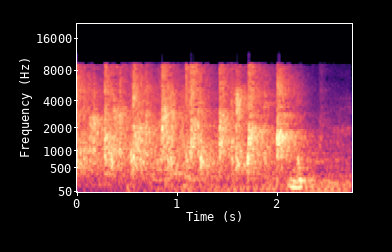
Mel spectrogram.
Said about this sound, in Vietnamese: Nghe, nghe thì một tràng pháo tay to lên để tỉnh táo lên thưa anh chị.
